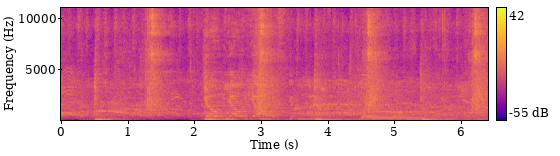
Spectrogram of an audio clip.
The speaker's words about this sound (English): on the kick drum, when Vinny plays the kick, we love you guys to stomp. And then on the tambourine there, we love a clap.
